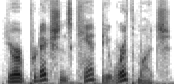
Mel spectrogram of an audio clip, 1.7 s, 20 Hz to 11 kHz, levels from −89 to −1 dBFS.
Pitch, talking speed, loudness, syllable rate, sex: 120 Hz, 205 wpm, -18 LUFS, 4.9 syllables/s, male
